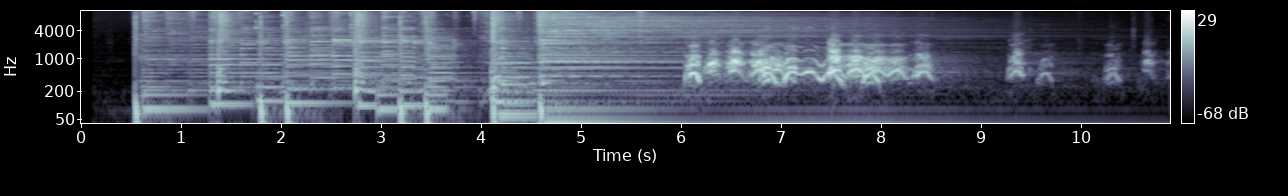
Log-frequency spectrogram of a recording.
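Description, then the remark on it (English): A short burst of music gives way to hound dogs barking and baying, several long, wavering howls overlapping loudly, then a few scattered barks trailing off. “Oh, yeah, them old hound dogs are barking at us”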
